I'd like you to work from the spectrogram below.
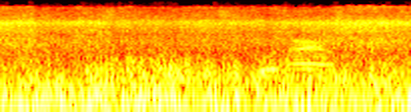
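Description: Boat ride at Juhu Chowpatty beach in Mumbai, with steady loud wind buffeting the microphone and a continuous rush of engine and water underneath, constant throughout the short stretch without a clear break.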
